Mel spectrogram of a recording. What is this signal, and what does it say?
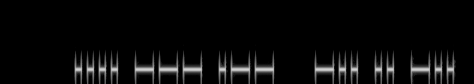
Morse code, heard as a keyed tone, about 20 wpm, 700 Hz. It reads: HOW DID
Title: Sentences from Top 100 Words 20wpm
